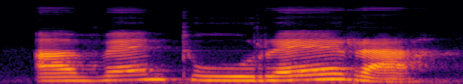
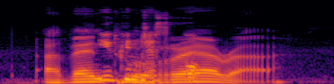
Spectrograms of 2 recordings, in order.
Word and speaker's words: Aventurera: Aventura, right? I missed a syllable. – Aventurera. – Aventurera. – Exactly. Yeah. – All right. You got to roll the R.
